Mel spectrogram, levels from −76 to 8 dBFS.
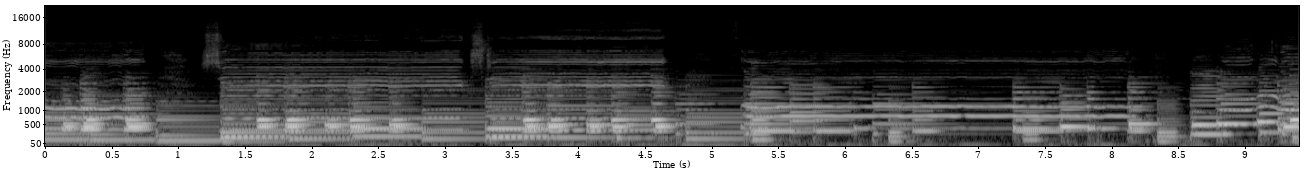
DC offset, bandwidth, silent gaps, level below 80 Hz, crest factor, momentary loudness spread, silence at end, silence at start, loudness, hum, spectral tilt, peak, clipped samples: under 0.1%; 12 kHz; none; -48 dBFS; 18 dB; 9 LU; 0 s; 0 s; -20 LUFS; none; -7.5 dB/octave; -2 dBFS; under 0.1%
